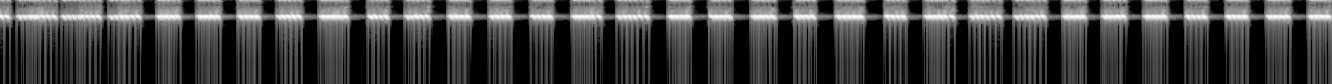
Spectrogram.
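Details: Two crickets stridulating in a continuous, even train of high, thin chirps, roughly four per second, with nothing else audible.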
